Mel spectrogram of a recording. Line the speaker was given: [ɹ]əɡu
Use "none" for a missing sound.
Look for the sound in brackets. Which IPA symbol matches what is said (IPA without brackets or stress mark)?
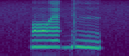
ɹ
